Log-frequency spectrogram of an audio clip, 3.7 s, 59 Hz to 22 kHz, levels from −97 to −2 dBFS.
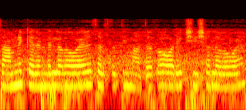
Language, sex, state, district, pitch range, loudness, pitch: Hindi, female, Bihar, Araria, 215-225 Hz, -26 LUFS, 215 Hz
